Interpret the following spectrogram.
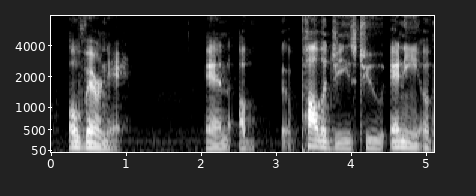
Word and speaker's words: Auvergne: And apart from my massacring of the region of France known as Auvergne, and I think I've mispronounced that again, let me give that another try, Auvergne.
